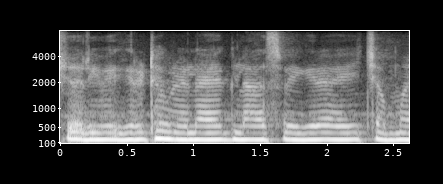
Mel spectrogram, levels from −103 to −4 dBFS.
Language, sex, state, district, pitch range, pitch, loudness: Marathi, female, Maharashtra, Solapur, 175-180 Hz, 180 Hz, -12 LUFS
